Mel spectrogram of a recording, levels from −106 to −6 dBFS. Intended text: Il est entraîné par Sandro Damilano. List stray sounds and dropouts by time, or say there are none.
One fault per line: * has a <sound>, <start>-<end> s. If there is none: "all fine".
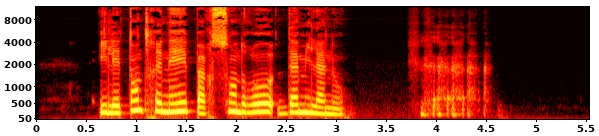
* has a laugh, 3.7-4.6 s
